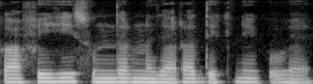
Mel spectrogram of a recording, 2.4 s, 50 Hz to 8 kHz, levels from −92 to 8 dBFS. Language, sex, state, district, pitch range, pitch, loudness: Hindi, male, Jharkhand, Deoghar, 125-135 Hz, 130 Hz, -17 LUFS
